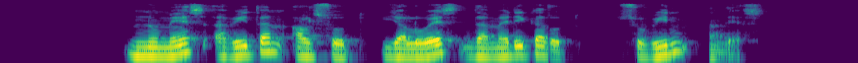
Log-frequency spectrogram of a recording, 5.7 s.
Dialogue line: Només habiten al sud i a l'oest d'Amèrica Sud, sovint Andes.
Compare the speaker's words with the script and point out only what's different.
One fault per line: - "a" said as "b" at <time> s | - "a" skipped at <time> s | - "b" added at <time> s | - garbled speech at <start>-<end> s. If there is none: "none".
none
